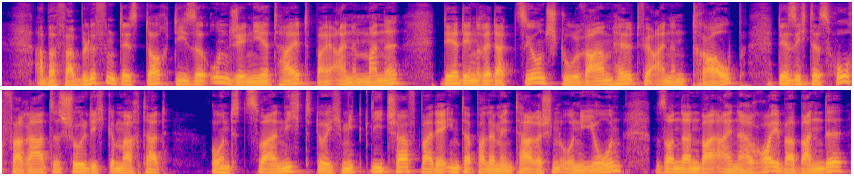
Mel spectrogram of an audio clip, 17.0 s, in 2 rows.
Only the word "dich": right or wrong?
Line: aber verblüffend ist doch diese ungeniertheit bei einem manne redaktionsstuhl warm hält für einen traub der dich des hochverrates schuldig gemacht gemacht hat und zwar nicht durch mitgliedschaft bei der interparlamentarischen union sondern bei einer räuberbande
wrong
